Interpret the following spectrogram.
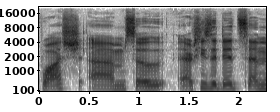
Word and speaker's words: gouache: this artis iguazu site you pronounce it metallic wash so she's it did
